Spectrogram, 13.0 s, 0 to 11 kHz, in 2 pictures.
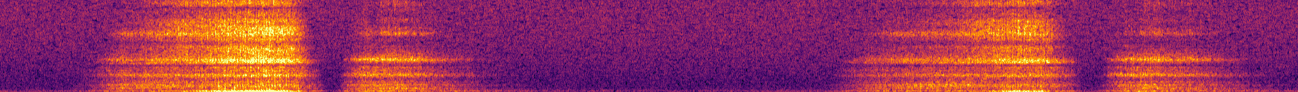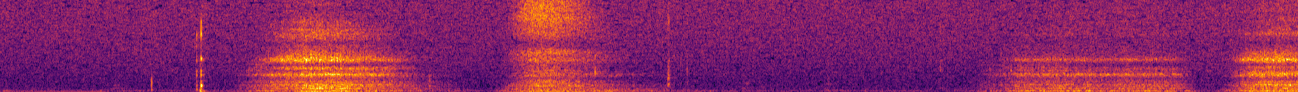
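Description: Loud rough snores on each breath in, with softer breaths out, about 16 breaths a minute; ordinary snoring.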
